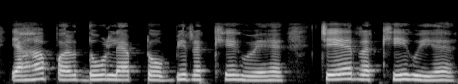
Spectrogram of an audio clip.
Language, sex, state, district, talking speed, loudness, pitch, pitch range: Hindi, female, Uttar Pradesh, Saharanpur, 155 wpm, -15 LUFS, 215 Hz, 200-225 Hz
